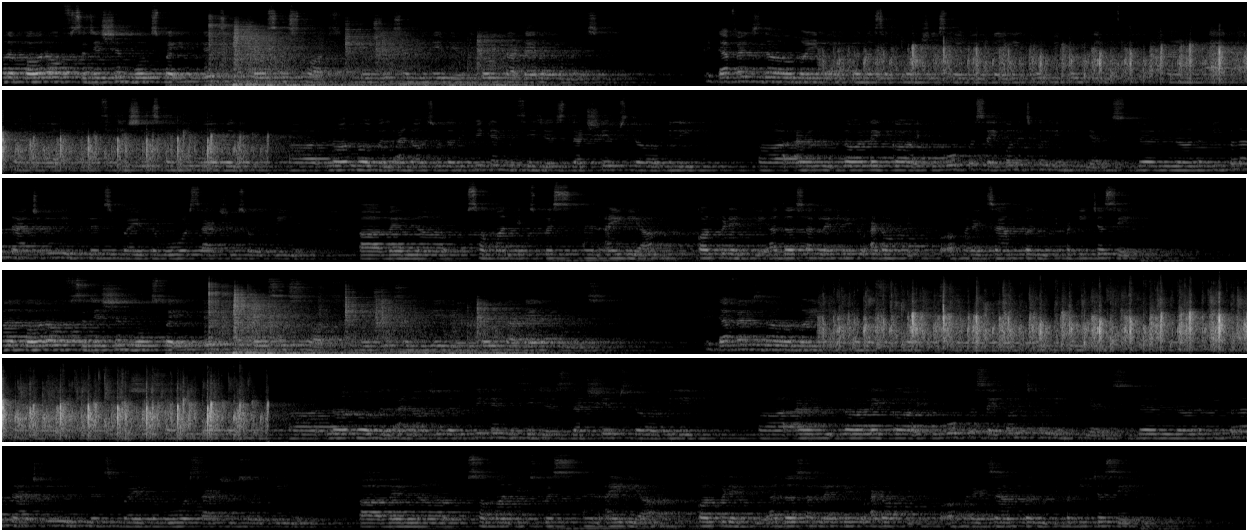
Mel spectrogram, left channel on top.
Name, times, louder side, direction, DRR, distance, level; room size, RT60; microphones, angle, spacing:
voice 1, 0.0-6.0 7.0-12.3 12.6-15.0 15.3-19.4 20.0-36.4, left 1 dB, 25° left, -1 dB, 3.1 m, -44 dB
sound 1, 1.6-5.6, right 2 dB, 30° right, 3.9 m, -41 dB
Applause, 8.2-15.1, right 9 dB, 90° right, 0.4 m, -32 dB
28.0 x 15.5 x 6.4 m, 2.4 s
head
